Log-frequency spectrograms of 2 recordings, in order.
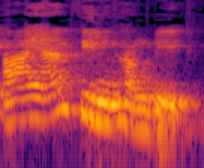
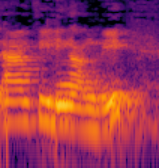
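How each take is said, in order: First: It is said with lively, expressive delivery. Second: It is said flatly, without expression. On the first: The speaker calls it right. "with expression" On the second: The speaker calls it wrong. "Don't say that"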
